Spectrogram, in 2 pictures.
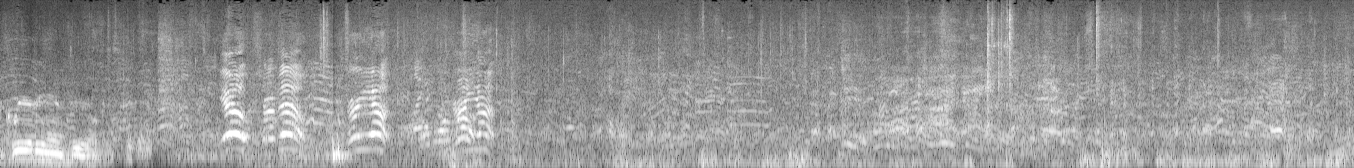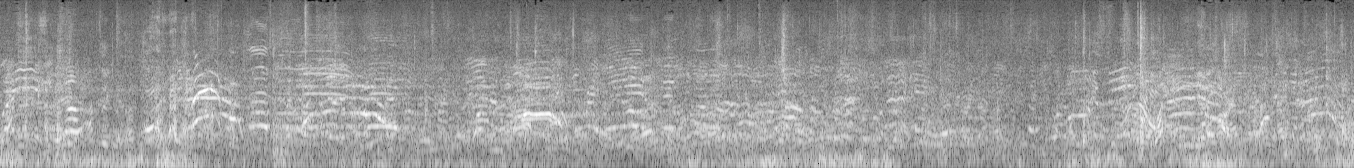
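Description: A crowd of spectators chatters and calls out close by, outdoors.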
